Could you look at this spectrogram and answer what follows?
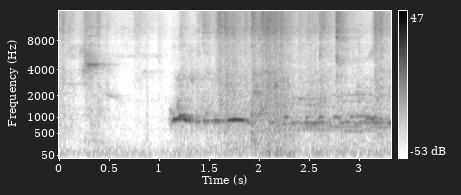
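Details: Perkutut, a caged zebra dove, cooing on a Sunday morning: after a quiet start, a steady mid-pitched coo begins abruptly and runs on with small dips and swells, over light background hiss.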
